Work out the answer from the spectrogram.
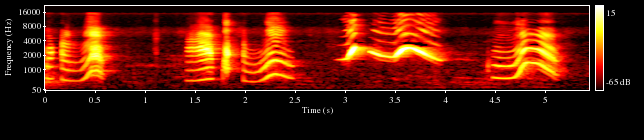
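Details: Parrot indoors, talking and reportedly saying "Sitaram": short groups of rising, voice-like harmonic syllables separated by pauses, then a long wavering whistle and a final arching syllable.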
